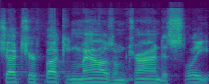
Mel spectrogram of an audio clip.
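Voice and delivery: normal talking voice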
